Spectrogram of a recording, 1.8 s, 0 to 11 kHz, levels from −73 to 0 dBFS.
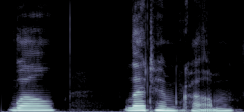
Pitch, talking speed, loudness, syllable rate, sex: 200 Hz, 130 wpm, -17 LUFS, 3.3 syllables/s, female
